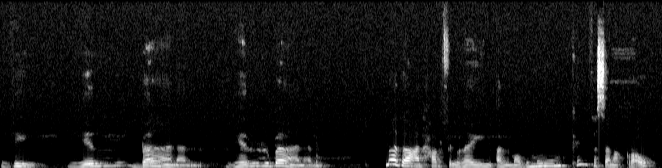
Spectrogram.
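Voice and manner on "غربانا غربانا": غربانا said slowly, the غ clear; slow demo. Shown as a demonstration. Teacher to pupils, modelling غربانا slowly. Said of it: "انظروا إلى حرف الغين المكسور".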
